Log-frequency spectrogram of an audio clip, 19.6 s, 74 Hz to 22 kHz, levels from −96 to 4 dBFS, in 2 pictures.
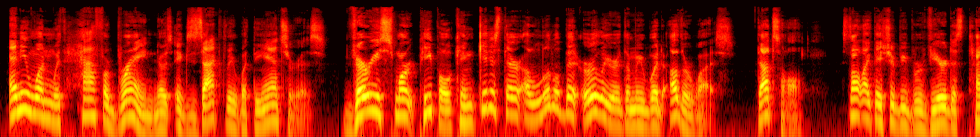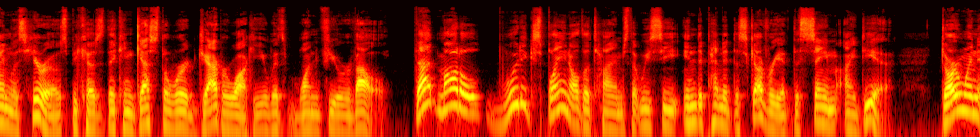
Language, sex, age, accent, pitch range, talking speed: English, male, 30-49, American, 110-165 Hz, 200 wpm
